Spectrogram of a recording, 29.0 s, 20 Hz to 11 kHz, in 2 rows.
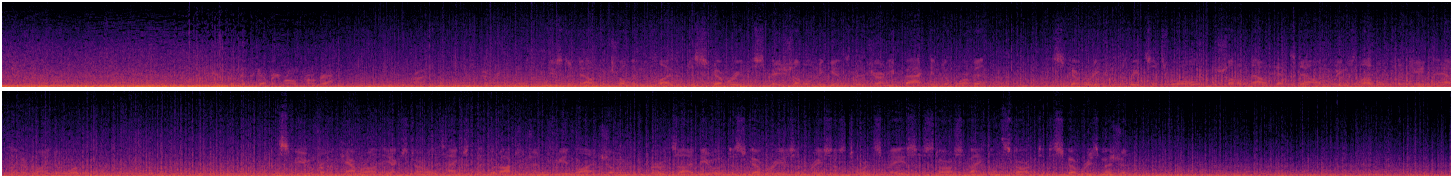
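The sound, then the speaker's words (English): Space Shuttle Discovery's rocket engines roar at liftoff after main engine start and booster ignition, a loud, continuous, crackling rumble that fills the whole clip, with a voice faintly audible beneath the thunderous noise. “Main engine start. 2, 1, booster ignition and liftoff of the Space Shuttle Discovery returning to the space station, paving the way for future missions beyond.”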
